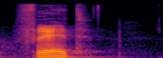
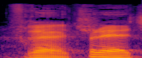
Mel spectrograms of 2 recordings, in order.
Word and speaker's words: Fred: En dan hebben we natuurlijk nog wel, ja, op zijn Nederlands uitgesproken, vind ik het mooier, Fred. – Ja. Maar op zijn Braziliaans. Fred.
